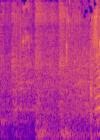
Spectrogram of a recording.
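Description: A basketball dribbled on a hardwood court, with arena crowd noise underneath.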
